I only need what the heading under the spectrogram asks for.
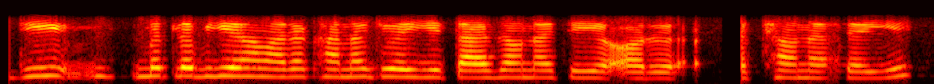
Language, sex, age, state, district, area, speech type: Urdu, female, 18-30, Uttar Pradesh, Mau, urban, conversation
